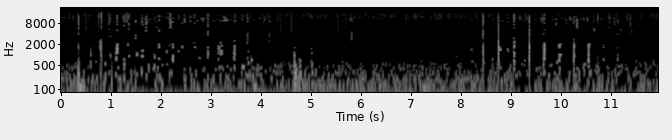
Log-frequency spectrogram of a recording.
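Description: People clap their hands in a room.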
